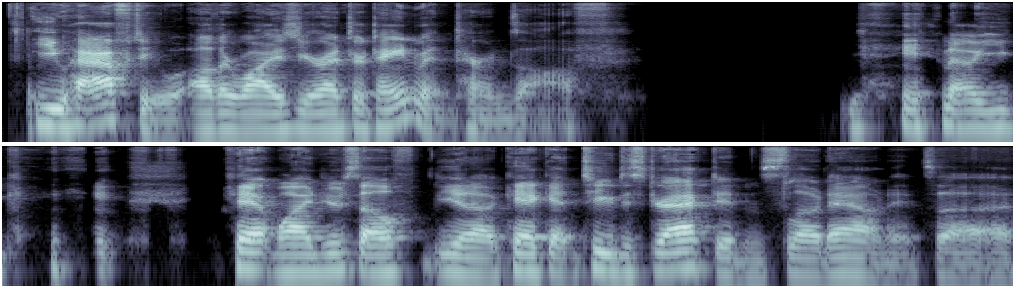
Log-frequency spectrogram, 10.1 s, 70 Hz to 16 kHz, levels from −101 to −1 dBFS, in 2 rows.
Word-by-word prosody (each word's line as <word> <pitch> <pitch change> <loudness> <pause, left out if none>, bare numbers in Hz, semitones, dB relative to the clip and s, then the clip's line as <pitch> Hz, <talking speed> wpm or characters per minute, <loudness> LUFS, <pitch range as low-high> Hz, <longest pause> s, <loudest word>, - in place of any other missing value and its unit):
You 135 -3 +1
have - - +7
to, 85 - -7
otherwise 105 +1 0
your 105 -1 -1
entertainment 105 -1 -1
turns 80 0 -12
off. - - -14 1.4
You 115 - -4
know, 115 - -2
you 115 +1 -7 0.5
c - - -15 0.5
can't 135 -4 +4
wind 115 0 +2
yourself 115 -2 -1
you 115 -2 -3
know, 100 -2 -2
can't 120 +4 +2
get - - -4
too 130 -3 -2
distracted 125 0 +2
and 90 -1 -7
slow 100 -1 -1
down, 105 -1 -4
it's, - - -15
uh - - -9
110 Hz, 155 wpm, -22 LUFS, 105-120 Hz, 1.4 s, have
